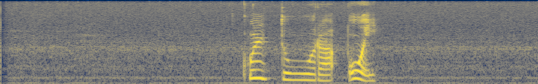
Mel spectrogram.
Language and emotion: Russian, neutral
